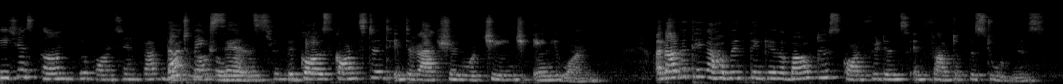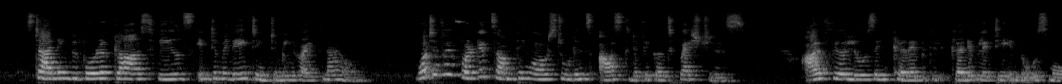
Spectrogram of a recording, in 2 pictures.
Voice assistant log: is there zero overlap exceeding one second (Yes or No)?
No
